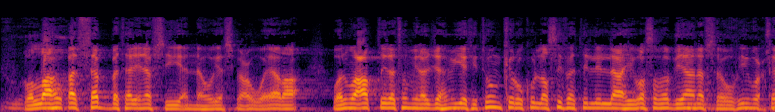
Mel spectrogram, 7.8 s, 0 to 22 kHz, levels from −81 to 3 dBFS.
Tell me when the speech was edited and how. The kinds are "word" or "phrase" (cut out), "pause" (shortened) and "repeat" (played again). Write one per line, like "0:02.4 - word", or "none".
none

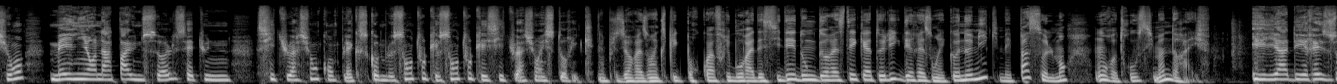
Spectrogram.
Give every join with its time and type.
0:04.3 - repeat

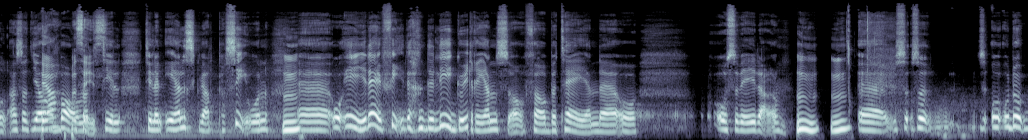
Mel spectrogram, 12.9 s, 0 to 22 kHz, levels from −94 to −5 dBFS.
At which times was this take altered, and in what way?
0:04.2 - word
0:05.8 - phrase

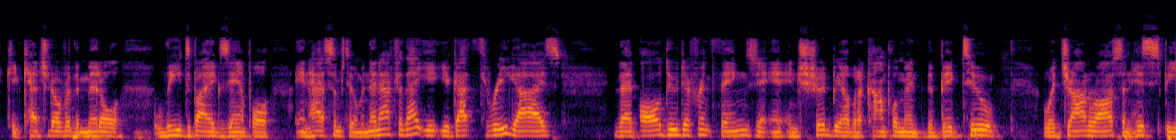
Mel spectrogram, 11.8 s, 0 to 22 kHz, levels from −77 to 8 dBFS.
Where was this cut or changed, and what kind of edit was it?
0:01.5 - word
0:03.0 - word
0:03.4 - word
0:06.4 - word
0:09.2 - word

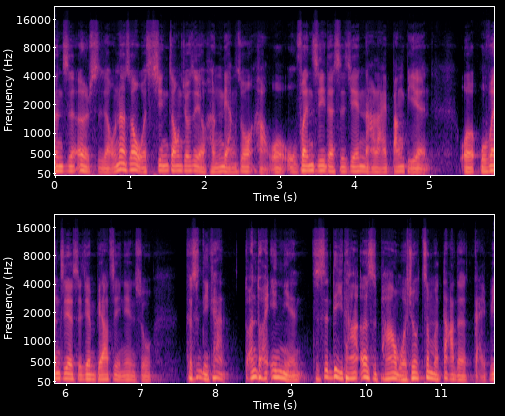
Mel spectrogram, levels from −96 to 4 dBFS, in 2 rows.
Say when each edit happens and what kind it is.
none

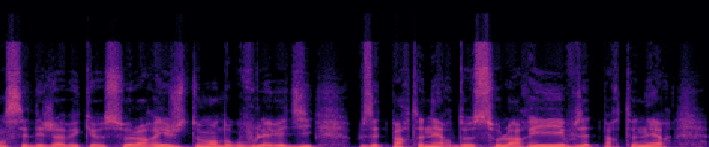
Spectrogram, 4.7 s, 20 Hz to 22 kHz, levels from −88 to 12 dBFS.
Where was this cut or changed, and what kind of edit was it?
none

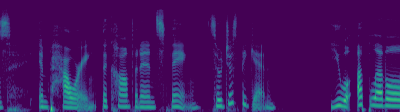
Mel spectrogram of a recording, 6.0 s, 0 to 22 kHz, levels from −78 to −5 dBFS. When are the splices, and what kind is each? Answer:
0:01.5 - phrase
0:02.5 - phrase
0:03.1 - pause

